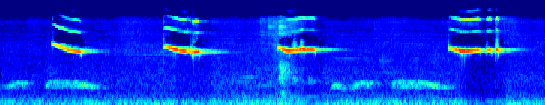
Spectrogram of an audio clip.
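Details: White-rumped shama singing in several voices to stimulate other shamas: four clear high whistles, each sliding down and held, about one per second and a quarter, alternating with soft low warbled notes.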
